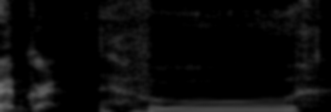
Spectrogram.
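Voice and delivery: laughing while talking. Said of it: "Then why are you laughing?".

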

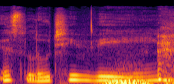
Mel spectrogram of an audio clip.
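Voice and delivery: put-on sultry, sexy, seductive delivery. Giving her own name and handles, doing it in a Chella voice. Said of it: "I want to do mine in a Chella voice".

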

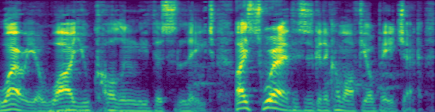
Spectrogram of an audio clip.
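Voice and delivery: annoyed voice, low and soft, grumbling.

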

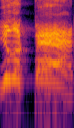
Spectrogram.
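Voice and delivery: shrill, very high, loud shouted yell. Acting out a blunt answer to "how do I look": pretend yelling. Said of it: "'cause you have to yell it".

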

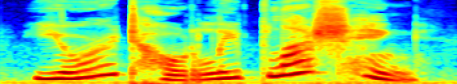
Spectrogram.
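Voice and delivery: giggling, teasing tone. A girl teases a boy about blushing, leaning in to see his face, giggling. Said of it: "Ashlynn giggled".

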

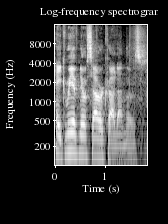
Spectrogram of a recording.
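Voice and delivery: ordinary talk, nothing marked

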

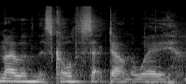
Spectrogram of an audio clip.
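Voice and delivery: put-on gruff voice. Voicing Robert walking home from the bar with the narrator: gruff Robert voice. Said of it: "this guy's mysterious and cool. ... that [name] has a gruff charm to him".

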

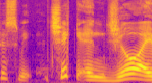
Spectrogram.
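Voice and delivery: ordinary delivery

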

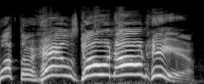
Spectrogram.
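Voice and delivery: put-on very high, shrill, loud, slightly country accent. Retelling a scene where Nick Fury reacts, Nick Fury a bit country. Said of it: "I make him sound a little bit country".

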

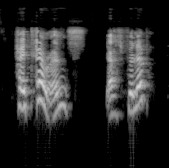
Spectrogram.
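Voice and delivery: put-on Canadian accent. Giving an example of a Canadian accent from South Park: Terrance and Phillip Canadian accent. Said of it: "That's a Canadian accent".

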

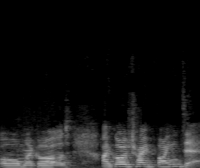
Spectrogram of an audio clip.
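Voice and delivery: normal talking voice

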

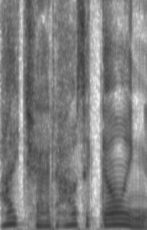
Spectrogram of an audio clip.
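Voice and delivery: sensual seductive voice. Explaining that sex sells, demonstrating a sensual voice. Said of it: "People like a sensual voice talking to them".

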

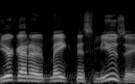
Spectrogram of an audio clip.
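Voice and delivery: plain

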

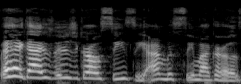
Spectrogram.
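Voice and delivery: super hyper, high-pitched, energetic voice. Speaker greeting her viewers before a weekend with her girls: super hyper. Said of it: "if you can't tell, I'm super hyper".

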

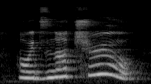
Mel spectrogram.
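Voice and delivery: sudden, high exclamation, crying out. Narrator reading the princess answering the frog, crying out. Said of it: "cried the princess".

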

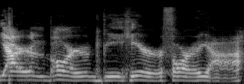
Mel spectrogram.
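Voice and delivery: loud, butchered, bad pirate accent. Co-host announcing a name from a Viking episode to listeners, pirate voice. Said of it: "I always want to say that like a pirate".

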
